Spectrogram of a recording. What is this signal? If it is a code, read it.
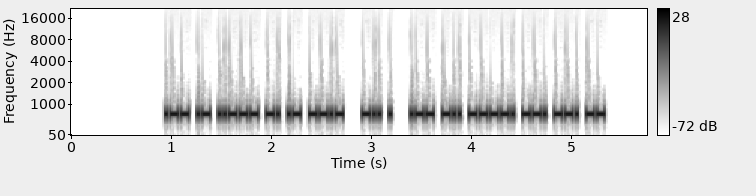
Morse code, heard as a keyed tone, about 42 wpm, 700 Hz. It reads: WA2NAQ DE WD9GGM
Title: USA Callsign DE Callsign - 6 Characters - 45wpm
